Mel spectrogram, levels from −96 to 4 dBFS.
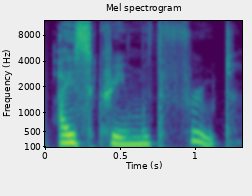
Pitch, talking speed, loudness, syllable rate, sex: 195 Hz, 180 wpm, -19 LUFS, 4.5 syllables/s, female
